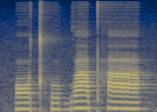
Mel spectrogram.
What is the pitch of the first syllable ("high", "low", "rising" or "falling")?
low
